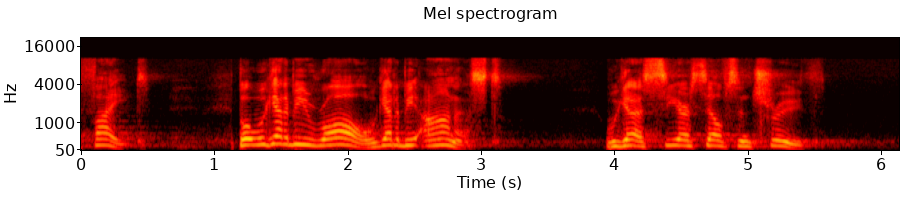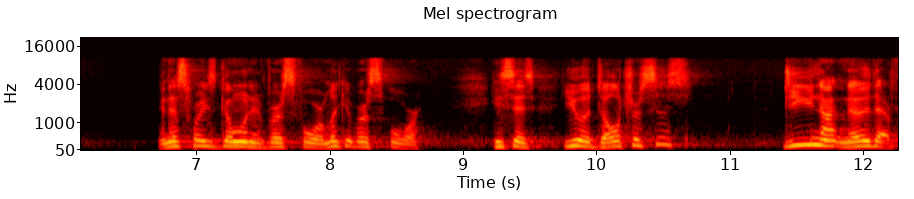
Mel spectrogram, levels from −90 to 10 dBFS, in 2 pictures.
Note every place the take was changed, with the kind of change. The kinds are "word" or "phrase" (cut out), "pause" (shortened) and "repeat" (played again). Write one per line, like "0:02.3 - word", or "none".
none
